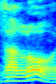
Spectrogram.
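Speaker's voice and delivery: stress on LORD. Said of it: "I would emphasize each word".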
